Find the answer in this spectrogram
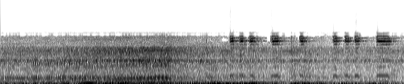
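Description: Motorcycle being ridden, its engine note rising steadily for the first couple of seconds, over a heavy wind rumble on the microphone. In the second half, a quick series of short high beeps.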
